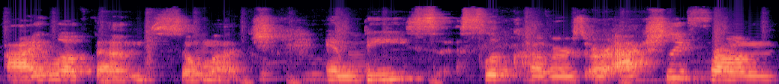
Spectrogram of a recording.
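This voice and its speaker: A woman's voice: medium pitch, slow, sharp tone. A young woman vlogger chatting casually to camera in a gushing, enthusiastic way, as in a home makeover reveal. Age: young adult. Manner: gushing, enthusiastic about finds. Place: small dining room at home, indoors. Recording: roomy echo, faint music behind.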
